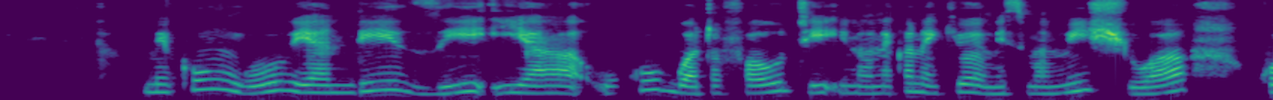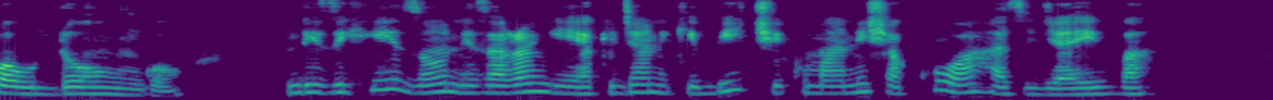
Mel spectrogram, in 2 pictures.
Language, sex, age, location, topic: Swahili, female, 18-24, Kisii, agriculture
